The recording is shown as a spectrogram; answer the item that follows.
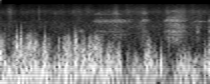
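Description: Wind buffeting the phone's microphone: a rough, unsteady rumble of noise.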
